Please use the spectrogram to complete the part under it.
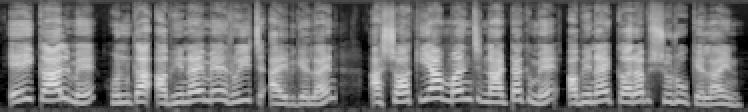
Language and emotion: Maithili, neutral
